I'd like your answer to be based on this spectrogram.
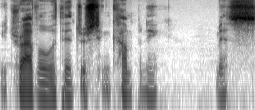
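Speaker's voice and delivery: hushed whisper. A guard addresses the traveler, loud enough for a companion to hear, in a whisper. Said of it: "The guards would say to you in a whisper".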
